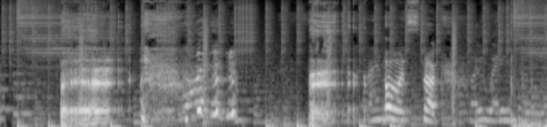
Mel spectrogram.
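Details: Girl: several long, loud, drawn-out belches over background music: burping.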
